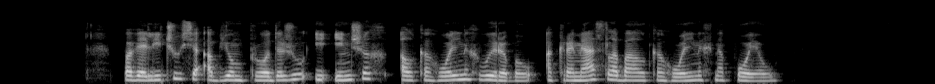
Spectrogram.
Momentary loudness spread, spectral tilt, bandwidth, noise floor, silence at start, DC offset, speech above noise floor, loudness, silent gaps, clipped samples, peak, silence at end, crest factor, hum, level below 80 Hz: 6 LU; -5.5 dB/octave; 8 kHz; -81 dBFS; 1.25 s; under 0.1%; 61 dB; -20 LUFS; none; under 0.1%; -2 dBFS; 1.6 s; 20 dB; none; -60 dBFS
